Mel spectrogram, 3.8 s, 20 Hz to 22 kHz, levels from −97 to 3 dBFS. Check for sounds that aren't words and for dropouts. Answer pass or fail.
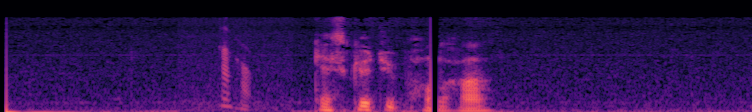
fail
